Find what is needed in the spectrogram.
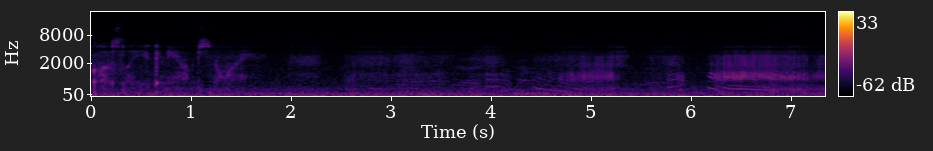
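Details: Child snoring while asleep in a quiet room: soft rough breathing noises with faint whistling.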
